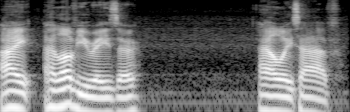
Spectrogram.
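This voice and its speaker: A man voicing an earnest, excitable young adventurer boy in a story reading, speaking emphatically and a little awkwardly. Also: lowish voice, a little slow, clear, resonant tone. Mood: tender, nervous. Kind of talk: acted dialogue in a story reading.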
